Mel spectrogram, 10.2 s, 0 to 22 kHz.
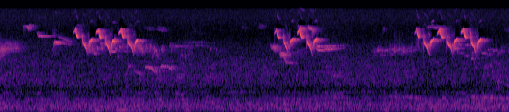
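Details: Singing coal tit in Cambridge, UK, 2 June 2020, delivering three separate bursts of fast, high-pitched repeated double notes, each burst lasting about a second and a half, divided by quiet gaps with low background rumble.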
